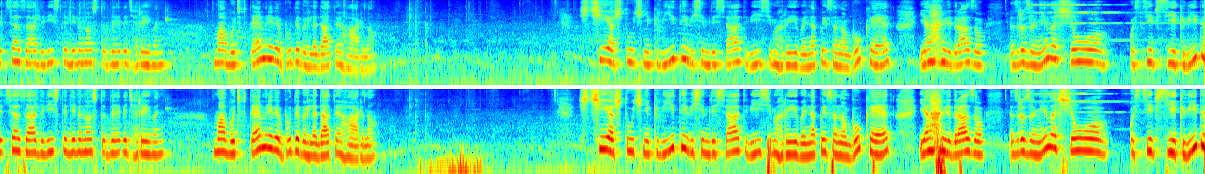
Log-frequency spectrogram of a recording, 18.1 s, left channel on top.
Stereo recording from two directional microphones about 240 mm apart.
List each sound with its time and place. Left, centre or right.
0.1 s speech: right
8.4 s speech: right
